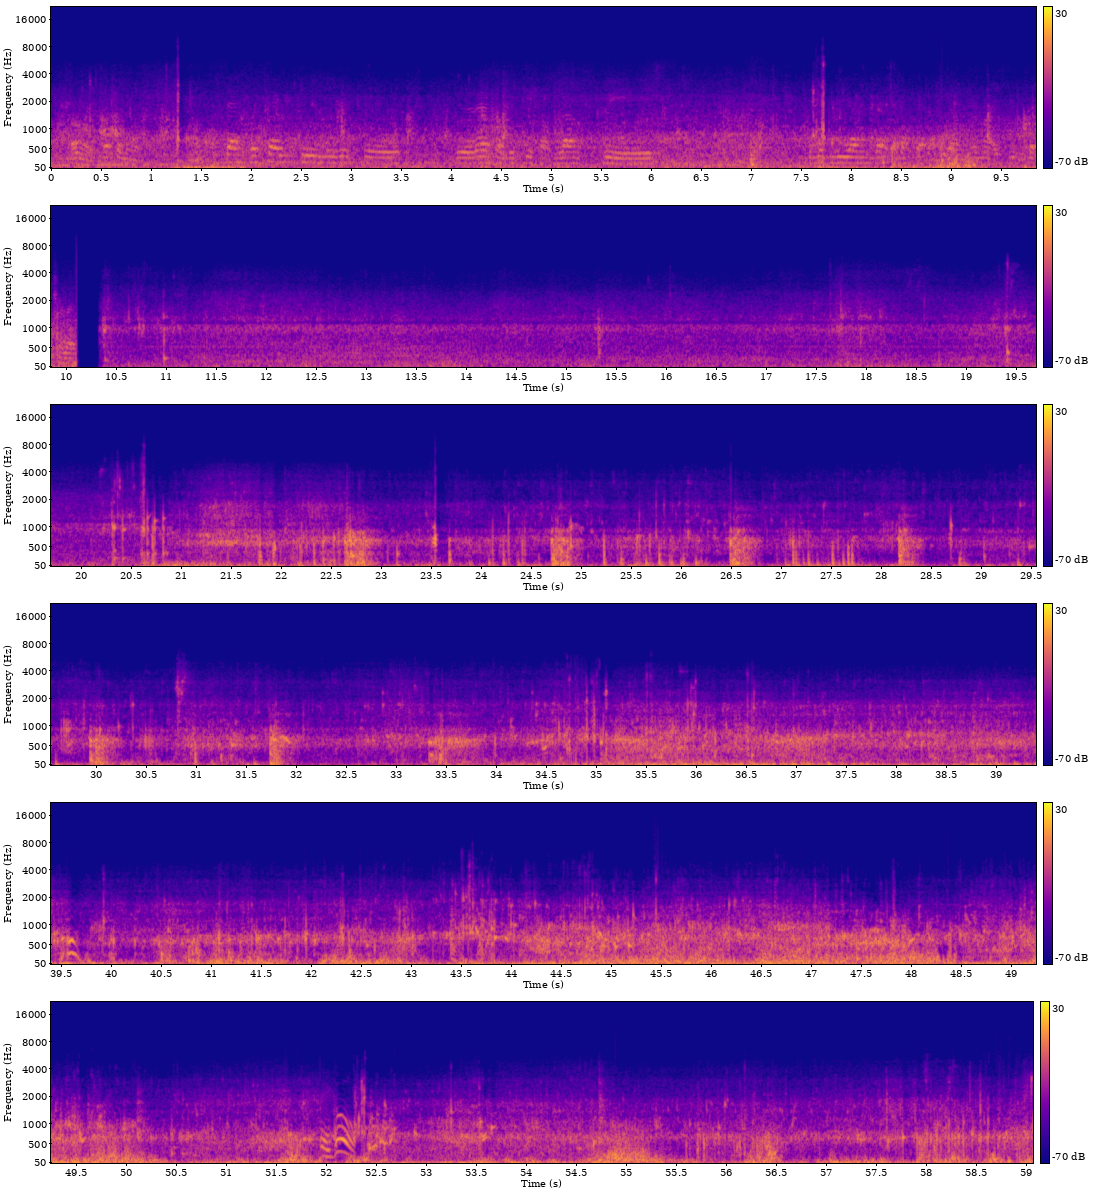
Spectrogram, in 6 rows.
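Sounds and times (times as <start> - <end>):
underwater knocks and splashes: 0.2 - 2.2, 6.9 - 11.3, 19.3 - 19.6, 20.2 - 59.0
underwater rush of water: 17.6 - 59.0.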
